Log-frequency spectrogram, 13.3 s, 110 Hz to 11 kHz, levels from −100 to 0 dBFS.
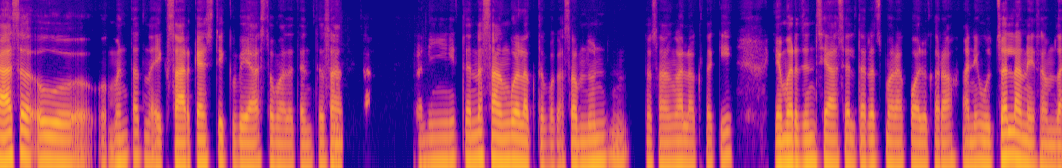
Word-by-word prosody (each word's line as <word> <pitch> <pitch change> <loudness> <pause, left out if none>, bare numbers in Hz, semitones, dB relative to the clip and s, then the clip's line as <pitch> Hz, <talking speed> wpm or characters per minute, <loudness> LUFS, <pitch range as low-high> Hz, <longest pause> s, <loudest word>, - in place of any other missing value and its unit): असं 145 +3 +7
ओ 130 -2 +1
म्हणतात 135 +4 -3
ना, 125 - -4
एक 115 -1 -3
सारकास्टिक 120 +2 +1
वे 115 -1 +1
असतो 115 +1 -2
माझा 110 -1 -2
त्यांचं 105 +2 -5
सांगायचा. 110 -2 -4 0.7
आणि 125 +2 -2
त्यांना 135 +1 +2
सांगावं 130 -2 +4
लागतं 110 -2 -2
बघा 110 +1 -8
समजून 125 +4 0 0.3
सांगावं 115 +1 -1
लागतं, 115 0 -5
की 140 +3 -3 0.6
एमर्जन्सी 120 +1 +3
असेल 120 0 0
तरच 120 +1 -1
मला 115 -1 0
कॉल 115 -1 +1
करा 115 +1 -1 0.2
आणि 115 +1 0
उचलला 135 +5 +4
नाही 110 -3 +2
समजा 105 -2 -2
120 Hz, 135 wpm, -24 LUFS, 115-125 Hz, 0.7 s, असं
